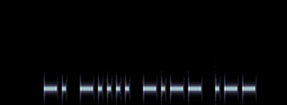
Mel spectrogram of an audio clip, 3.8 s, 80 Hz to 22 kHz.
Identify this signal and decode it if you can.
Morse code, heard as a keyed tone, about 21 wpm, 700 Hz. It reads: N6YW
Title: USA Call Signs - 4 Characters - Repeated 2x - 20wpm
